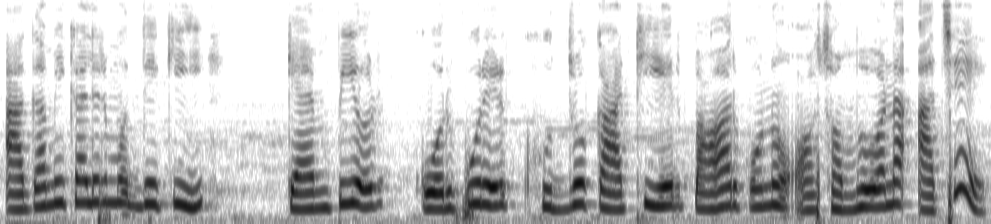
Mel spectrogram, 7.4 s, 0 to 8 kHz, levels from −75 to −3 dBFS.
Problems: constant background noise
